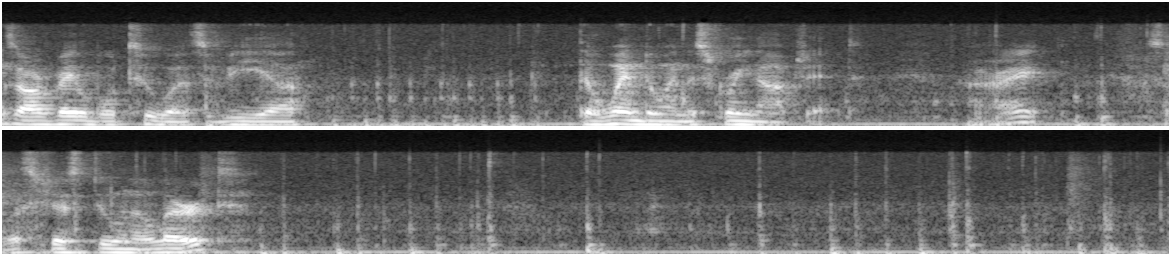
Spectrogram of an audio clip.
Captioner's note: typing sounds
